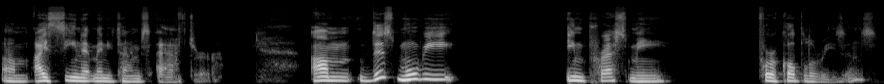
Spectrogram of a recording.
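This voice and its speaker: A man's voice: on the high side, expressive, slow, vocal fry, long pauses, dark tone, dry recording, studio quality. A middle-aged man co-hosting a podcast in casual film discussion, reflective and often searching for his words. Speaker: podcast co-host.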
